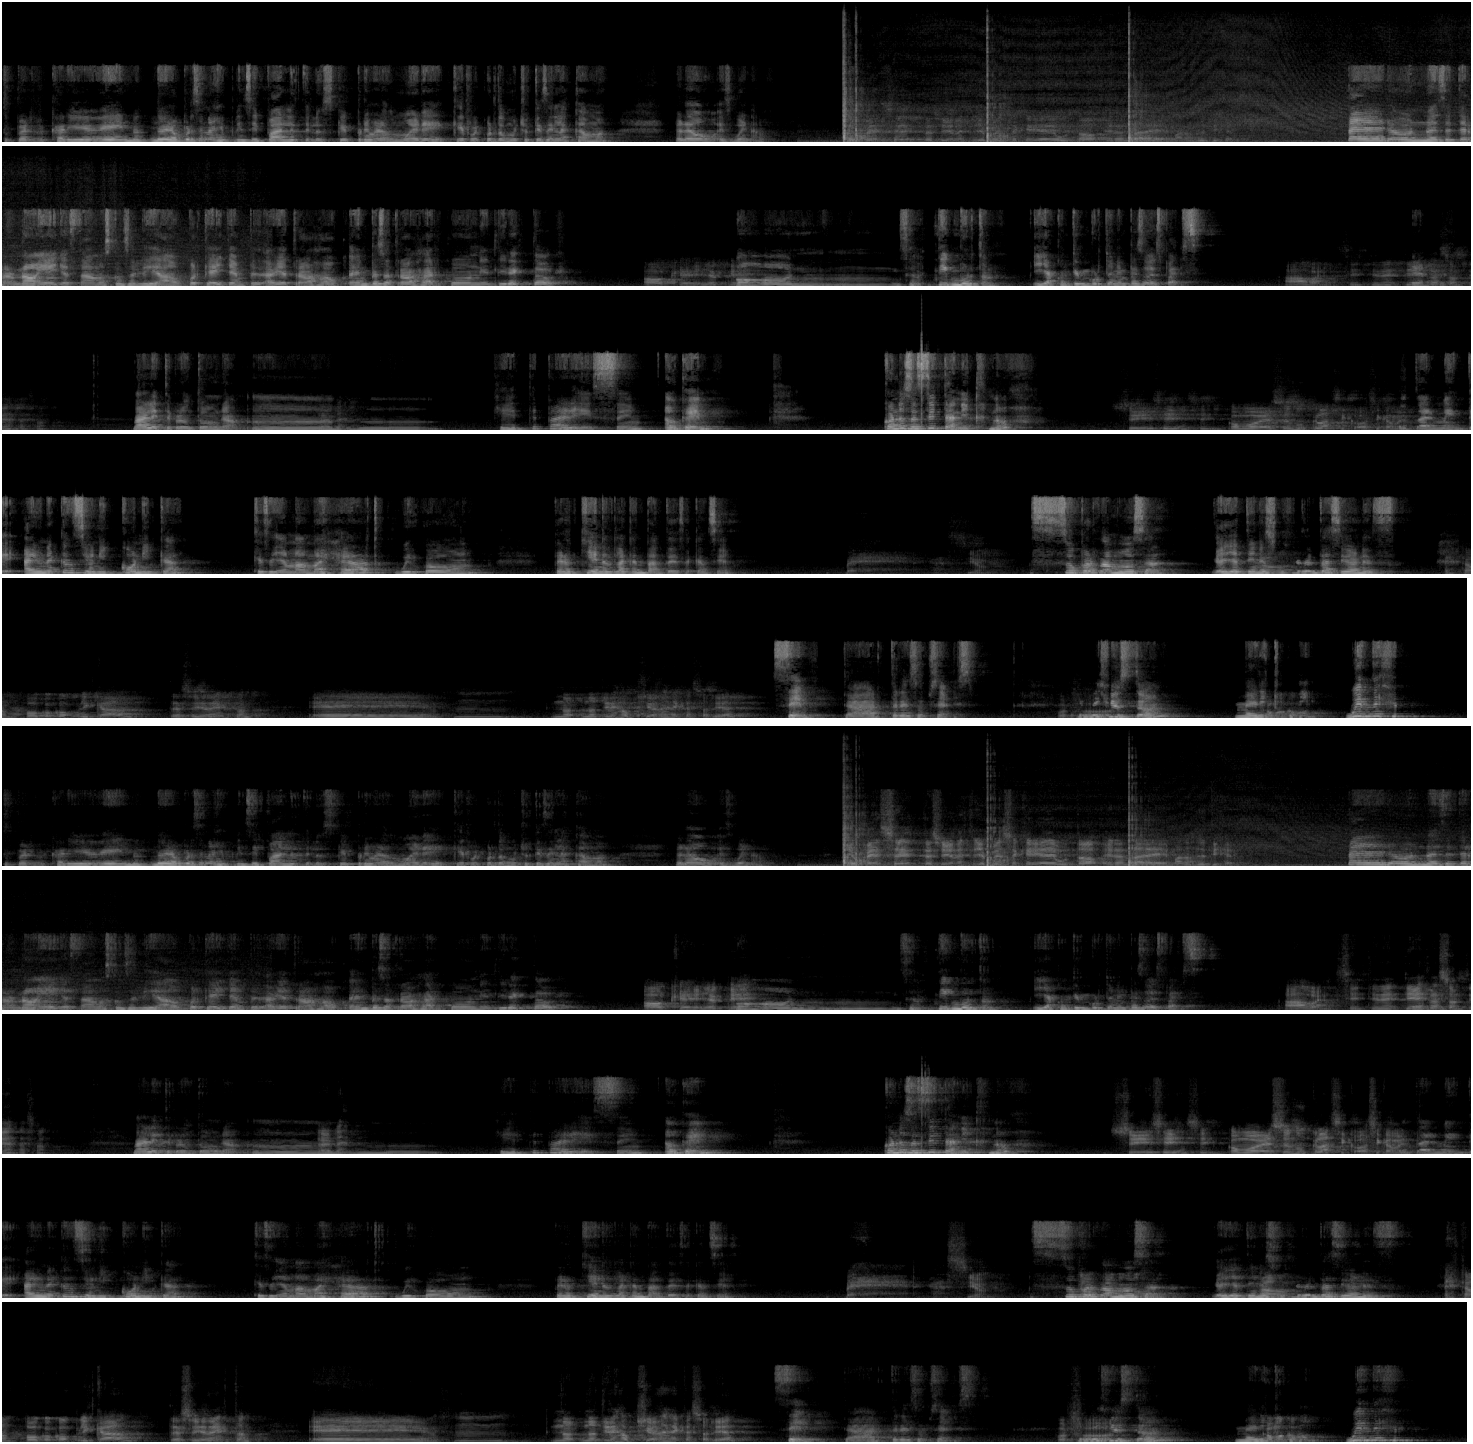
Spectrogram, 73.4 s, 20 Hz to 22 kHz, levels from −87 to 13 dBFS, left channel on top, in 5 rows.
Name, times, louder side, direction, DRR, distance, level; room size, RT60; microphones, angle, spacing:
voice 1, 0.0-7.6 8.4-8.5 13.5-20.3 22.0-24.7 25.0-26.5 28.8-29.0 30.7-33.7 34.4-36.6 37.1-37.3 38.2-39.7 43.3-45.9 46.6-48.9 49.6-51.4 54.3-55.7 56.2-57.9 66.6-66.9 67.2-68.4 69.5-70.5 71.1-71.4 72.2-72.7, left 4 dB, 70° left, 1.3 m, -38 dB
Fire, 7.9-17.4, left 4 dB, 30° left, 1.8 m, -49 dB
voice 2, 8.4-12.4 21.1-22.3 27.5-29.8 30.4-30.5 32.5-32.9 40.5-43.5 52.5-54.0 54.5-55.6 56.6-57.0 58.5-60.1 60.4-61.2 61.8-63.9 64.2-66.1 69.3-69.9 71.4-71.8, right 5 dB, 75° right, 2.5 m, -49 dB
27.5 x 22.0 x 6.7 m
head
